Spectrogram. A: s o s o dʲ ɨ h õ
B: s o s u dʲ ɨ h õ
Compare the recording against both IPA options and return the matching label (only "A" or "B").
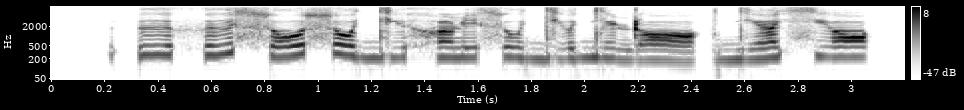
A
